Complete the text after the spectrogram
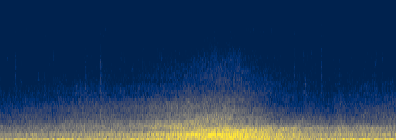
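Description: A car approaches and passes by close.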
